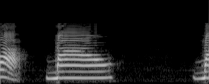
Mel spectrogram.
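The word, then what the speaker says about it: 猫: คะ นัก เรียน คะ ออก เสียง ว่า มา เมา มา เมา ๆ แปล ว่า แมว นั่น เอง นะ คะ ได้ เรา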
